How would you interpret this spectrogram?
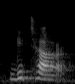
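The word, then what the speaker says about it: guitar: For example गाइल, गाइल्ड, गिल्ट, गिटार, गार्ड, biscuit. इसमें क्या है? आई है तो साइलेंट हो गया, ए है तो भी साइलेंट हो गया, आई है तो भी साइलेंट हो गया, क्योंकि ये सारे वॉयल्स हैं।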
